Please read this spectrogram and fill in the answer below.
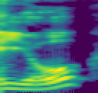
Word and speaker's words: Io: kanan ya yo ya itu namanya io gitu ya bacanya Joe kemudian Europa kemudian satelit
